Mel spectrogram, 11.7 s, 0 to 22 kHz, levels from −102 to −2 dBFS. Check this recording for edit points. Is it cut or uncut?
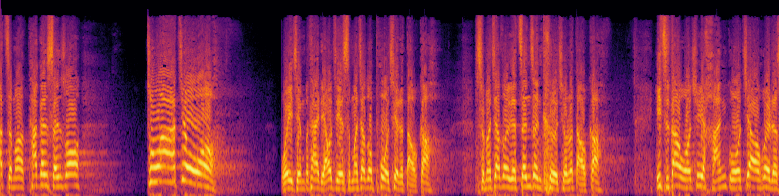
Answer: uncut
